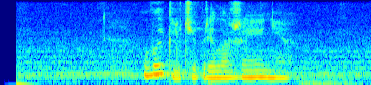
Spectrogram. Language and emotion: Russian, sad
